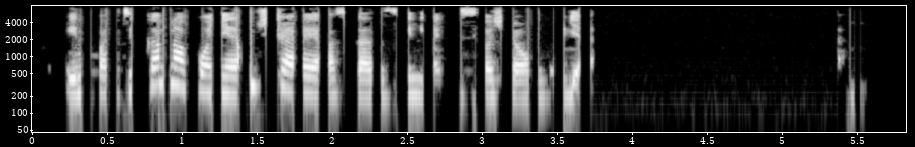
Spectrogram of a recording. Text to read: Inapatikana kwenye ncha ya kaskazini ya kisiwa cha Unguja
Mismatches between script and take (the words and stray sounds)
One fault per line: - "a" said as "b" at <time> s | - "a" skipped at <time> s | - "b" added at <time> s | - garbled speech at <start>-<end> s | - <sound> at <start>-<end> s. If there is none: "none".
none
